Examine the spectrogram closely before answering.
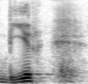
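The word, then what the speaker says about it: BIHR: On a l'équivalent belge qui, en abréviation, s'appelle BIR, mais comme une bière. Donc, c'est Belgian Integrated Healthcare Record. Oui, ça s'écrit un peu différemment, mais on le prononce donc BIR.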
